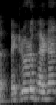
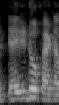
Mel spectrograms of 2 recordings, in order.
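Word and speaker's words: Pteridophyta: टेरिडोफाइटा, टेरिडोफाइटा, पेट्रोडोफाइटा नहीं, बहुत को बोलेगा पेट्रोडोफाइटा, क्योंकि वहां पे पी लिखा रहता है, क्योंकि पी साइलेंट रहता है, टेरिडोफाइटा बोला जाता है उसको।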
